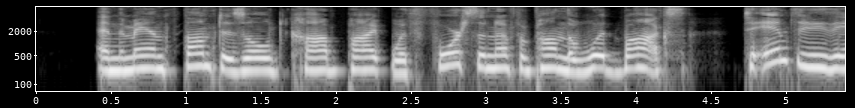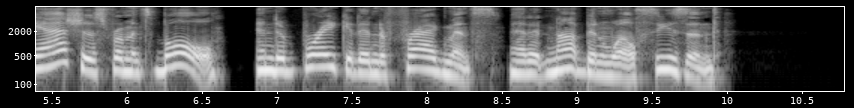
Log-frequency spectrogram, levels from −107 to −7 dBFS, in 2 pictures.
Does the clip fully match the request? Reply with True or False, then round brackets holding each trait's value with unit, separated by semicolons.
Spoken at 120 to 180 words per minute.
False (190 wpm)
